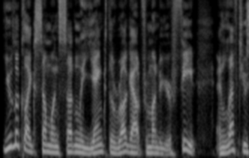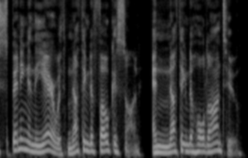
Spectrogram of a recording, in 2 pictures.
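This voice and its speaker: A man's voice: medium pitch, lively intonation, fast, dry recording, clean studio sound, voice pushed up, lightly acted. A man reading a story aloud, voicing a distraught young wife who whines and pleads in a raised voice. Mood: pleading. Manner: whiny, tearful pleading.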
